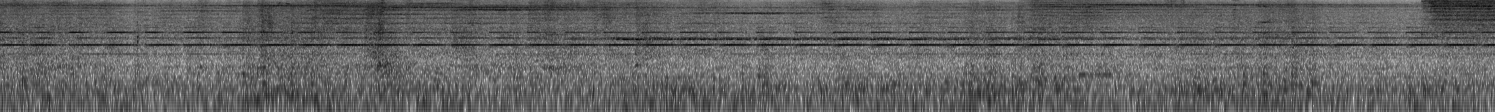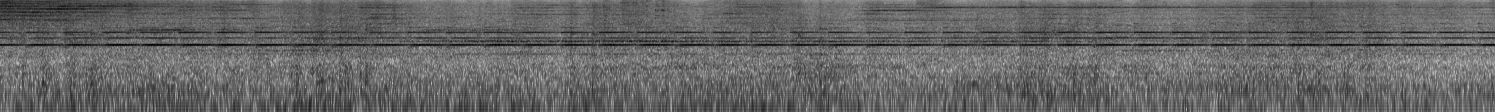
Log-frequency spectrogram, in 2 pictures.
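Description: CPKC double-stack intermodal freight train rolling steadily past a grade crossing, its wheels clattering over the rail joints with some high wheel squeal, loudest about halfway through. A steady ringing of the crossing bell runs over it.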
